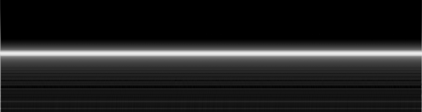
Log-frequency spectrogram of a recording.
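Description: Line-up test tone played with broadcast colour bars: a single pure tone, held perfectly steady.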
